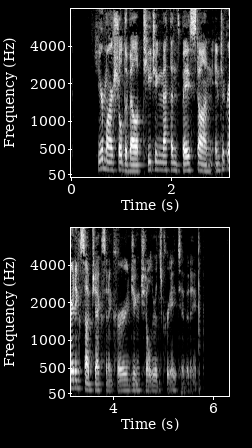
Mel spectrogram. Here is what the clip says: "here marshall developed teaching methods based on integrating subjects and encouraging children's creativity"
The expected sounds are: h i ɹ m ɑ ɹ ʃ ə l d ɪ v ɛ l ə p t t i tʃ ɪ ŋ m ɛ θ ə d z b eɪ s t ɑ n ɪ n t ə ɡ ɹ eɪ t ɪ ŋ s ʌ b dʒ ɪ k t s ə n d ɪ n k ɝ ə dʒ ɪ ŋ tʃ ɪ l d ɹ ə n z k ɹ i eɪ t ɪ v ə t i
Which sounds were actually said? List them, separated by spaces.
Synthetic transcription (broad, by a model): h i ɹ m ɑ ɹ ʃ l d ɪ v ɛ l ə p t t i tʃ ɪ ŋ m ɛ θ ə d z b eɪ s t n ɪ n t ə ɡ ɹ eɪ t ɪ ŋ s ʌ b dʒ ɪ k t s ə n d ɪ n k ɝ ə dʒ ɪ ŋ tʃ ɪ l d ɹ ə n z k ɹ i eɪ t ɪ v ə t i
